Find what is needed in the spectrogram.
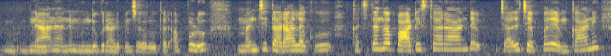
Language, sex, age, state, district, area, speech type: Telugu, female, 18-30, Telangana, Suryapet, urban, spontaneous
